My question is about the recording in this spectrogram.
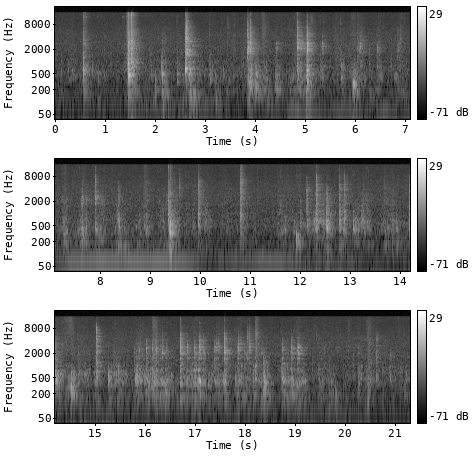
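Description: Metal bar clamps being adjusted and tightened on an edge-glued maple panel: irregular clicks, knocks and clanks as the jaws slide on the bars and the handles are turned, bringing the glue joint closed.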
